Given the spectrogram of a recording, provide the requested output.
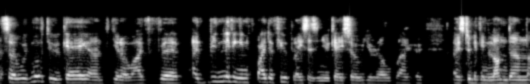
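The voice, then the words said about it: Polish accent. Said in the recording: “I'm Polish, obviously, as you can guess by my accent”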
